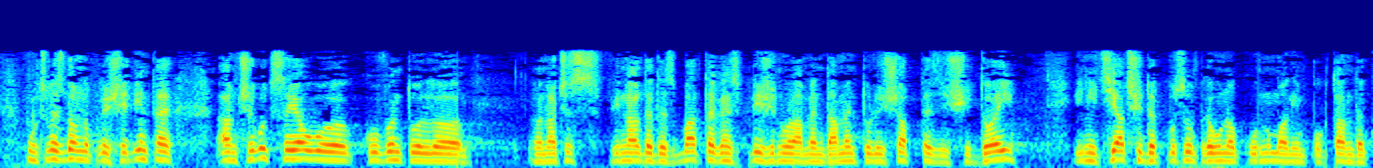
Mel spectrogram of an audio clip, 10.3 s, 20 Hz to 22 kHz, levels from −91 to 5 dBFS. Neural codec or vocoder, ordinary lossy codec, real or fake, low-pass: none; none; real; 7.2 kHz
